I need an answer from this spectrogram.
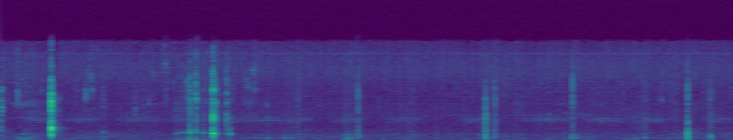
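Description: Close-miked biting and chewing of a hard, brittle chunk: sharp crunches, a quick cluster about one and a half seconds in, then single cracks roughly once a second.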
